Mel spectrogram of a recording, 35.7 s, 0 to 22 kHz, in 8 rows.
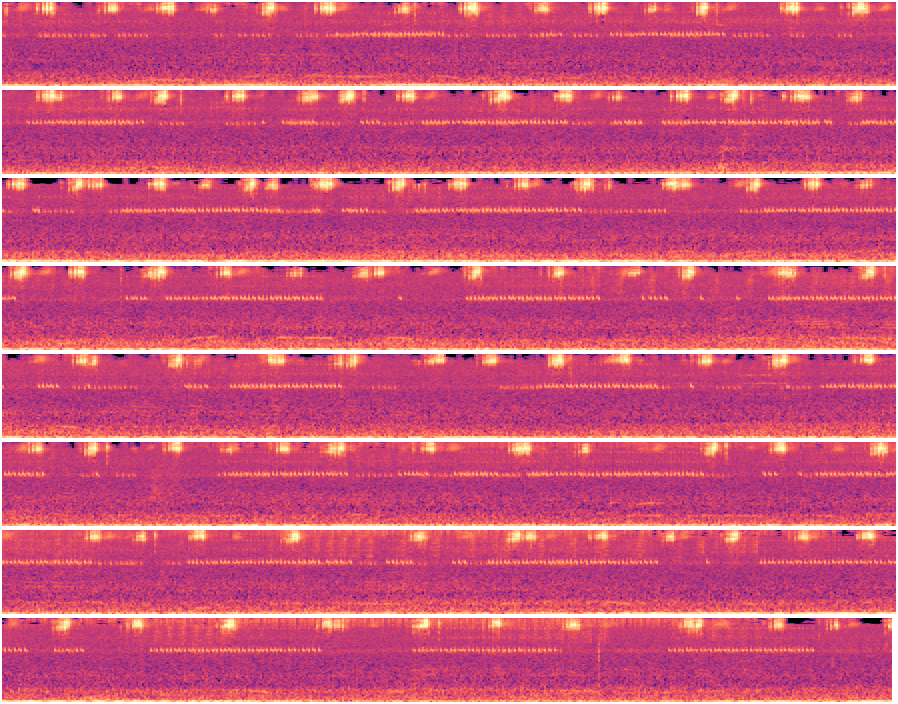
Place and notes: Lombron, France - Crickets
On a corner of the Lombron farm, small criquets are singing quietly. This is a peaceful evening in the farm.
14 August 2017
